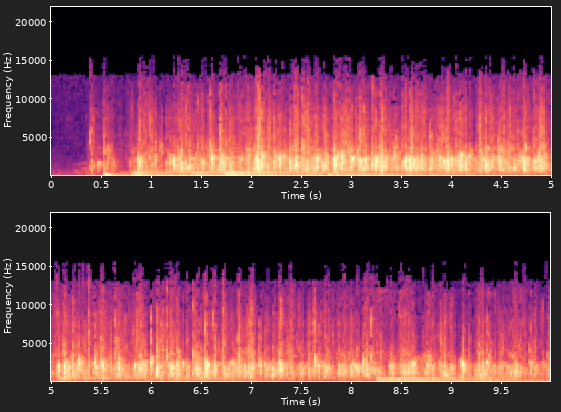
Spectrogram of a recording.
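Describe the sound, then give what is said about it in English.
A church audience claps continuously for about ten seconds at the end of a sermon, a dense, steady wash of many hands, loud, with sustained low musical tones humming underneath. “Keep on clapping.”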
